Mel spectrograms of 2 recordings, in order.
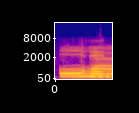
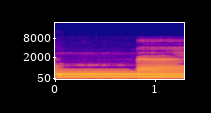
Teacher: Sama-sama tiga huruf, tapi lebih panjang yang gunnah.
